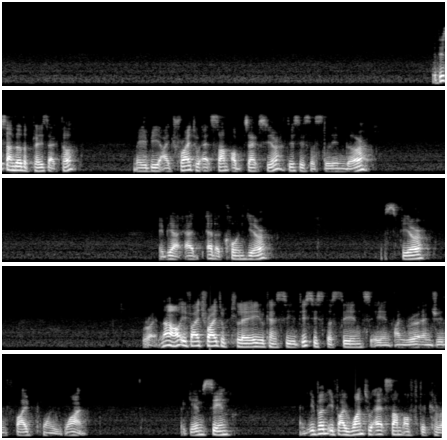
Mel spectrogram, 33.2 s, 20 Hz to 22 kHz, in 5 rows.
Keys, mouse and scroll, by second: 7.0 right click, 9.2 click, 9.7 click, 10.1 click, 13.8 click, 14.0 click, 14.6 click, 15.9 click, 17.0-17.8 scroll, 18.9 click, 19.3 scroll down 8, 20.0 w, 20.6 right click, 23.4 click, 24.1-27.3 typing, 28.5-30.3 typing, 30.6 click, 33.0 click.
